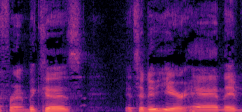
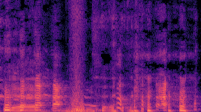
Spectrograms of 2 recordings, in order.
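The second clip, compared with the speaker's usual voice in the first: high laughing yeah; 8 semitones higher than usual. Real, not acted. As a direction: dissolve into laughter. Laughing at belly button joke.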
